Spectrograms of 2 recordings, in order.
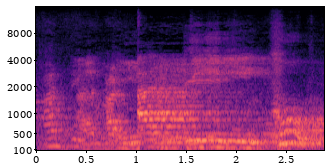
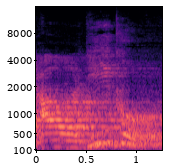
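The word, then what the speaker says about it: الديك: Kalau kita masukkan al, adiku. Kita tidak bilang aldiku, tapi apa? Adiku.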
